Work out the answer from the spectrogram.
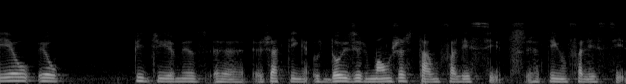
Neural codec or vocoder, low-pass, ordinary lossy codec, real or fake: none; 7.2 kHz; none; real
